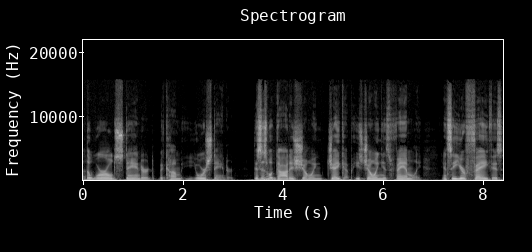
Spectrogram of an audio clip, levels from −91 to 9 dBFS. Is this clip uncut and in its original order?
yes; 0 cuts

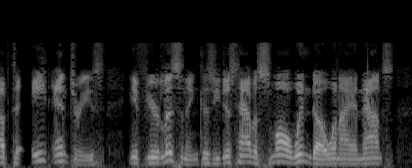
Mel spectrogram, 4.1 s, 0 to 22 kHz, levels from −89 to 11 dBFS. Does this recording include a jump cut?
no; 0 cuts

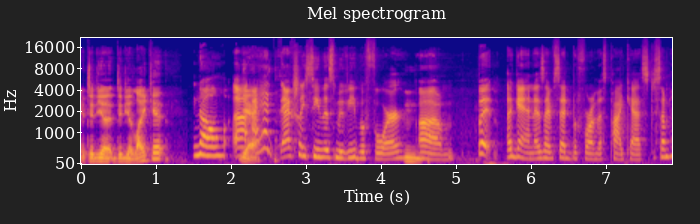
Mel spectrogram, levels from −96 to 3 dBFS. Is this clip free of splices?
yes; 0 cuts

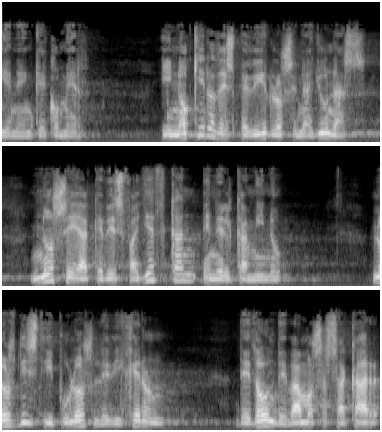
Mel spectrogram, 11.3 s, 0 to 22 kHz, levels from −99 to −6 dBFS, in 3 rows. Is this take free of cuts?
yes; 0 cuts

